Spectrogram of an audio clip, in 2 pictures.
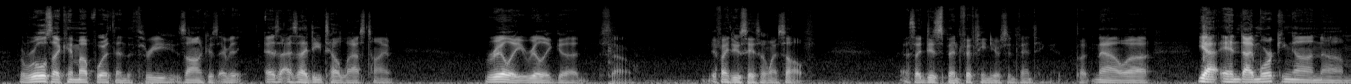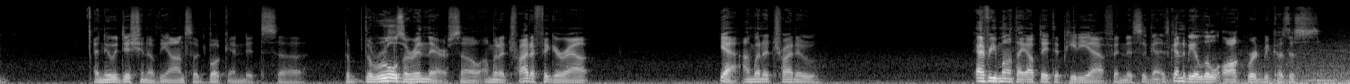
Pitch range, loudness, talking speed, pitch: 80-110 Hz, -19 LUFS, 205 wpm, 95 Hz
